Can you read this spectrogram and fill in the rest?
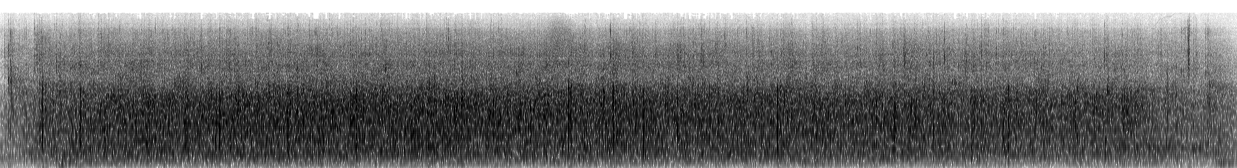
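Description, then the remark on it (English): Sustained applause from an audience welcoming members of the Goshen College Board of Directors at an inauguration event, a dense steady patter of many hands clapping at an even loudness for about twelve seconds, with no voices standing out. “Board members, if you would, please stand and let's welcome them with applause.”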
